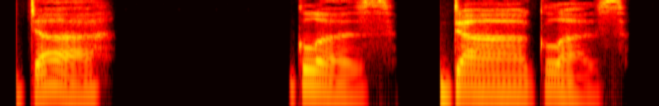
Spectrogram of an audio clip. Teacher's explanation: Stress duh and keep gluhs light.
